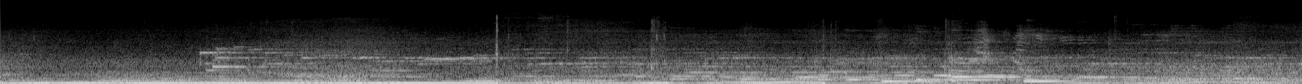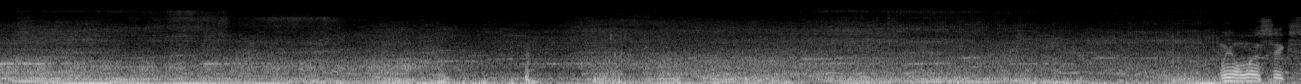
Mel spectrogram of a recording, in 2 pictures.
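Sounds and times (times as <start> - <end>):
road traffic: 0.0 - 26.0
wind rushing over microphone: 11.6 - 26.0.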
